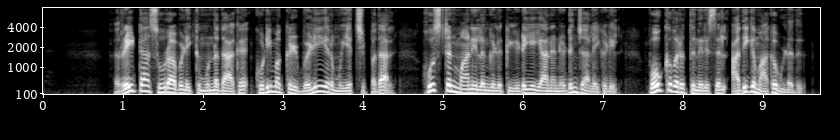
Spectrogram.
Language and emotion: Tamil, neutral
